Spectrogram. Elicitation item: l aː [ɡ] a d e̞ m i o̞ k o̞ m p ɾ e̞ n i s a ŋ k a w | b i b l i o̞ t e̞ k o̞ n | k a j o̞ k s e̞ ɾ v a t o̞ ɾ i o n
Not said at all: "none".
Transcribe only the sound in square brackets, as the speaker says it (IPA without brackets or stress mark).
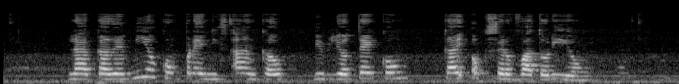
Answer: k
